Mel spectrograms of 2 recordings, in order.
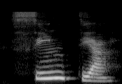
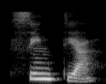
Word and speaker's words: Cynthia: would be that digraph, the TH in Spanish will just say t because that H is silent. Cynthia.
